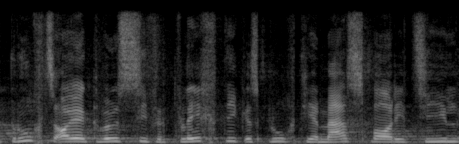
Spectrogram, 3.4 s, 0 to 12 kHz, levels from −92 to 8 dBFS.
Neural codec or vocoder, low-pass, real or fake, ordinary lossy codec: codec, 44.1 kHz, 7.8 kbps, Pupu-Codec; 10.8 kHz; fake; none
